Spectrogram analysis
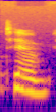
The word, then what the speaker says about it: Tymn: They're older books, but I recommend anything that Michael Tim, and his name is spelled T Y MN with there's an N. It's like him. It rhymes with him. Michael Tim.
